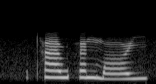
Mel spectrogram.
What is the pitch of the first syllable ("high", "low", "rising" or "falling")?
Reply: high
